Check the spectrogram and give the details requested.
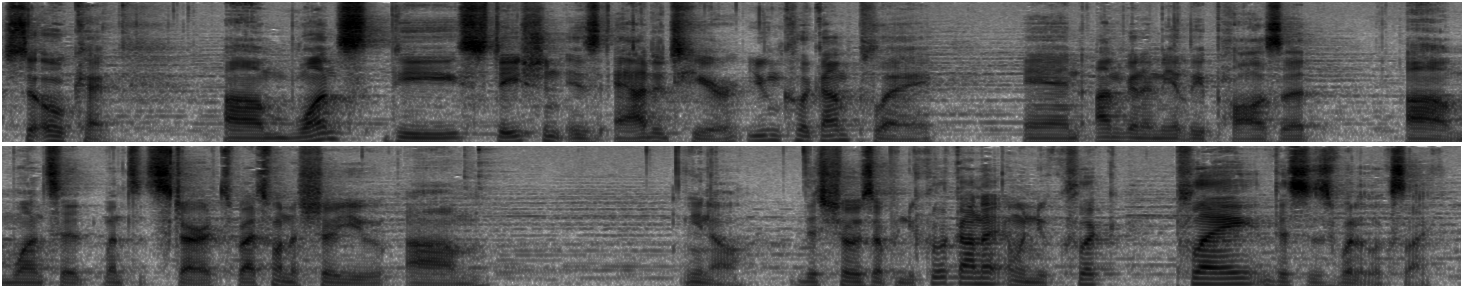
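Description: A man with a low-pitched voice talks through a software demo in a casual, informal way. He thinks aloud as he explains each feature, like a conversational tech reviewer. Music plays behind his voice. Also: moderate pace. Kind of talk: casual screen-recorded software walkthrough. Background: background music.

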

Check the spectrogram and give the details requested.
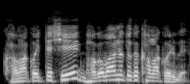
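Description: A man's voice: fairly high pitch, lively intonation, rapid-fire, no echo, close to an everyday voice. A man voicing an older village uncle in a comic cartoon, a henpecked peacemaker who coaxes and advises. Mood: coaxing. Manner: coaxing, advising. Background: faint music.

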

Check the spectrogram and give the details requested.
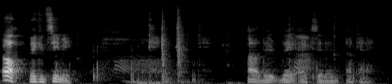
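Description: A man giving casual, rambling playthrough commentary as a gaming host, jokey and excitable. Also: sits low, moderate pace.

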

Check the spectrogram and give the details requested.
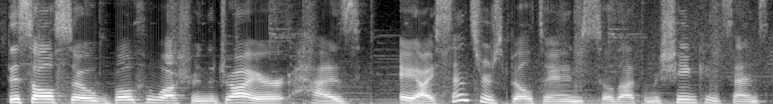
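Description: A woman's voice: lowish voice, normal speed, darkish tone, faint music behind. Enthusiastic woman touring an appliance showroom. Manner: upbeat, enthusiastic product presenter. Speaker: cleaning channel host. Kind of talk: sponsored product walkthrough. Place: large indoor appliance showroom. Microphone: small lapel mic.

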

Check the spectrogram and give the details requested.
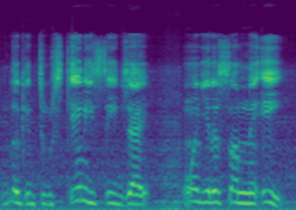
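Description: An actor playing a cocky, hot-tempered gangster who talks in brash, mocking slang in a video game. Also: male voice, sits high, fairly even intonation, quick pace, pushed and bright, a little hiss or hum, rough recording. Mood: scornful. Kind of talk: video game cutscene acting.

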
